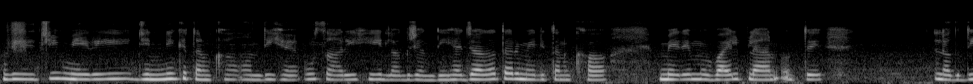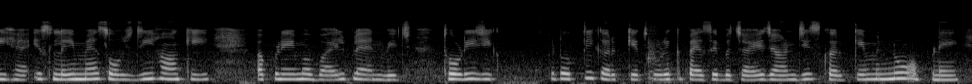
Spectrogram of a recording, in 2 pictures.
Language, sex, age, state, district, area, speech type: Punjabi, female, 18-30, Punjab, Kapurthala, urban, spontaneous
